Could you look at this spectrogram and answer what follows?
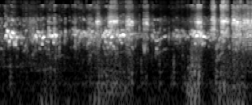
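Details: Budgerigars in busy, lively chatter, a stream of bright chirps, clicks and squeaky warbles packed closely together, rising and falling in loudness.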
